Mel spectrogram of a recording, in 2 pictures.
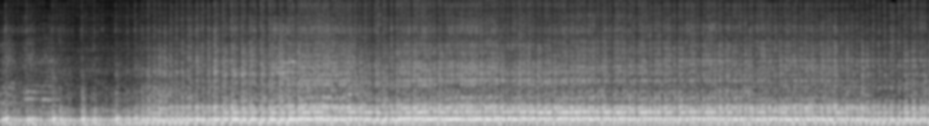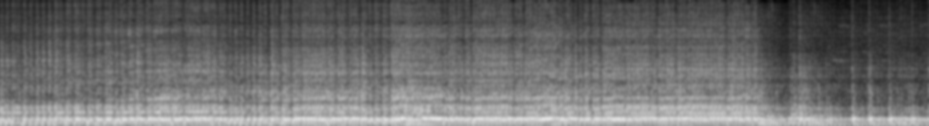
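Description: Four-stroke drag-racing motorcycle engine held at high, steady revs for about fifteen seconds, then dropping back to a rough, uneven idle near the end.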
